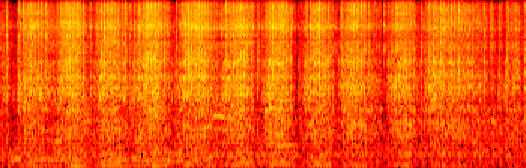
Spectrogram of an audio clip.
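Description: Longarm quilting machine running and stitching through layered fabric and batting, a steady mechanical whir with a regular pulse about three times a second.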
